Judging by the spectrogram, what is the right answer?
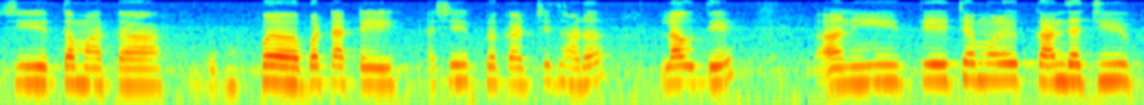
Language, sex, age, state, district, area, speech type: Marathi, female, 30-45, Maharashtra, Nanded, urban, spontaneous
